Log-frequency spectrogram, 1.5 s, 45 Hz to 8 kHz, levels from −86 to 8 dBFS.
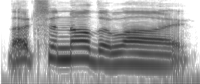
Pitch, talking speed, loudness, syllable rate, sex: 175 Hz, 120 wpm, -15 LUFS, 3.7 syllables/s, male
